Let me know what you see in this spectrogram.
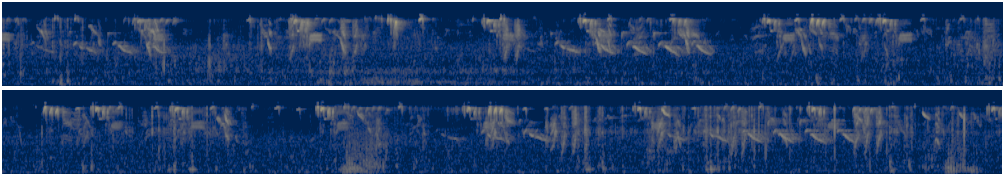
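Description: Small songbirds chirping in clusters of quick, high, downward-sweeping notes, coming and going throughout. A brief low thump about twenty seconds in.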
